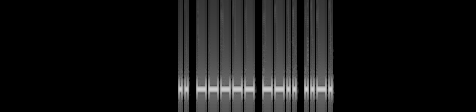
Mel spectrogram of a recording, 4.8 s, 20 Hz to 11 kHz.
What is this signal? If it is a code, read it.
Morse code, heard as a keyed tone, about 38 wpm, 700 Hz. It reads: I0ZF
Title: DXCC-100 Call Signs - 4 Characters - Repeated 3x - 40wpm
